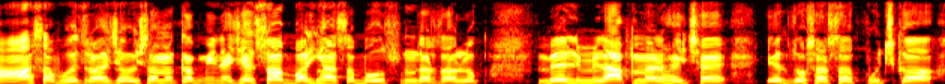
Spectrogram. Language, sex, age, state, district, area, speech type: Maithili, female, 60+, Bihar, Sitamarhi, urban, spontaneous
